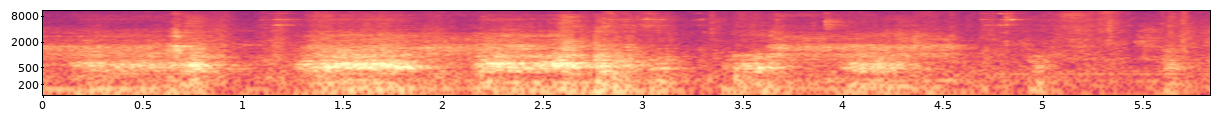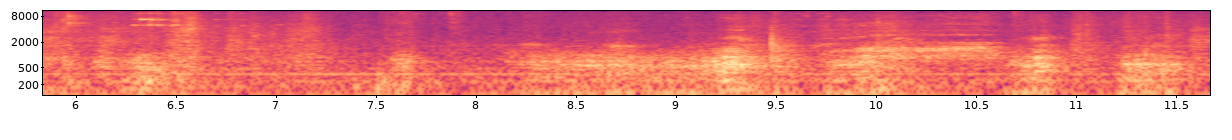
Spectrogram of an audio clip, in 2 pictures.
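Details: A Boston Terrier playing tug-of-war with a rope gives a run of rumbling, half-whining growls that soon fade to quieter grumbles.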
